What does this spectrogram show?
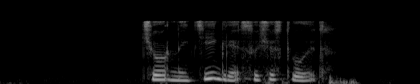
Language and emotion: Russian, neutral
